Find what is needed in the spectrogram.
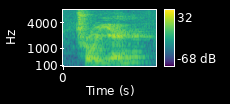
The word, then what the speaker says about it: troller: French, so troller, T-R-O-L-L-E-R. How would you pronounce this in French? – Troller. – Troller. – Troller. – Troyer? – Troller. – Are you sure it's not a Y sound? – No, I'm not sure.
